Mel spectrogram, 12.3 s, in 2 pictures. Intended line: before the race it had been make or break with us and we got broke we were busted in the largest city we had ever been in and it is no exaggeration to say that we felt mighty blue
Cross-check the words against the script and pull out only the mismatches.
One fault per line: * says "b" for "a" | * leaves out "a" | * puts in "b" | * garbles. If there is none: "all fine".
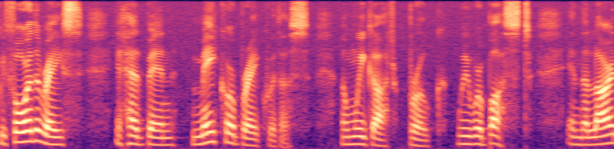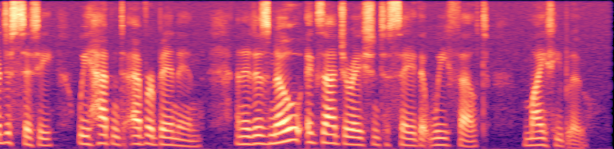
* says "bust" for "busted"
* says "hadn't" for "had"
